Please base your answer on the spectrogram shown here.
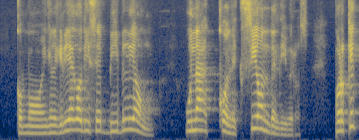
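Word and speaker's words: βιβλίον: para anotar por ejemplo el término biblia viene de la palabra griega que así como así como se pronuncia biblión no así de biblia biblión en la palabra griega biblión y el significado de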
